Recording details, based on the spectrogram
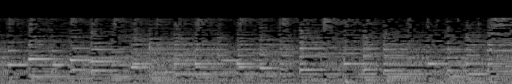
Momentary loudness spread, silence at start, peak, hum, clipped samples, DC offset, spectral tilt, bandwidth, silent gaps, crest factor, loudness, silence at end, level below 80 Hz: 3 LU; 0 s; -14 dBFS; none; under 0.1%; under 0.1%; -4 dB/octave; 9.4 kHz; none; 14 dB; -27 LUFS; 0 s; -42 dBFS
